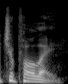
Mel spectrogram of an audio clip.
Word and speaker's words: Chipotle: do you call the place at the restaurant Chipotle Chipotle yeah this is why will had you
